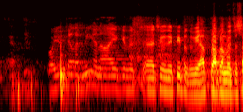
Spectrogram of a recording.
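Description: An elderly man speaks with animation into a microphone, heard through loudspeakers in a large hall.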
